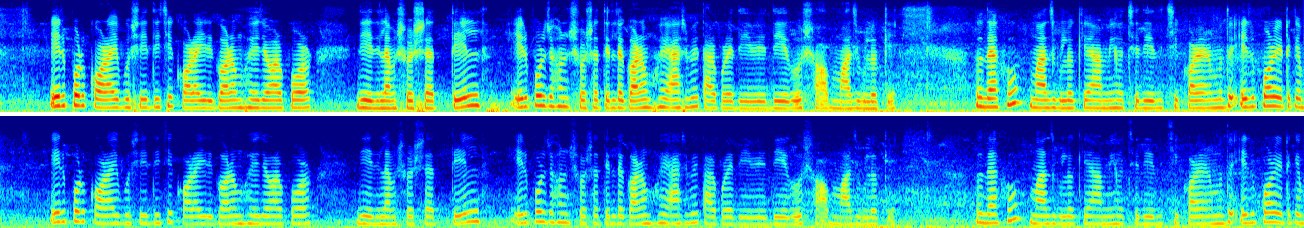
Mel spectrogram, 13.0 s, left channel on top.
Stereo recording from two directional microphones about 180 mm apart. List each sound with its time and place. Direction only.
0.5 s speech: 40° left (ahead or behind)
